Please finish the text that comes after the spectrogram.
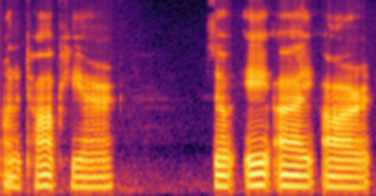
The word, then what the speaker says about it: aire: Okay, so basically, AI sounds it's pronounced like the English word I.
